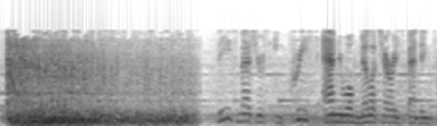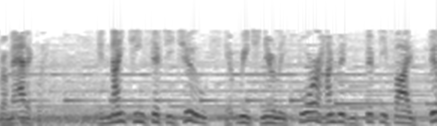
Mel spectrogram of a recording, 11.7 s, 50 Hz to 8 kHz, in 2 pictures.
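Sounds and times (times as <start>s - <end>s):
hydrogen bomb explosion at Enewetak: 0.0s - 2.8s
speech: 3.5s - 11.6s.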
